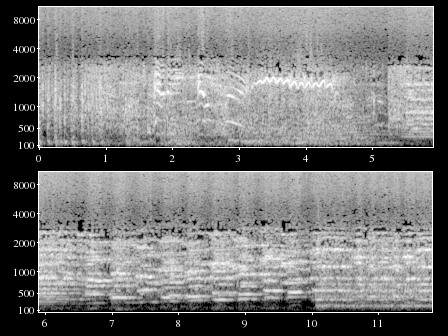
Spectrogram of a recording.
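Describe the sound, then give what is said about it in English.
Horse hooves thunder across a swaying wooden bridge in a radio drama effect, a loud, continuous rumble with a horse whinnying over it. “Silver's muddy hoof thundered on the board. The bridge swayed and trembled.”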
